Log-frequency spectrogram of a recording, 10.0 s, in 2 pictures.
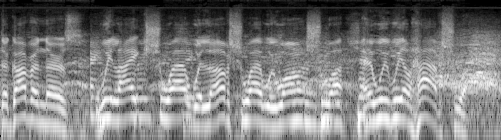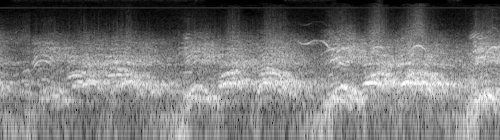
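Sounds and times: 
speech: 0:00.0 - 0:05.0
large rally crowd chanting and shouting: 0:00.0 - 0:10.0
high whistles: 0:07.8 - 0:09.4.

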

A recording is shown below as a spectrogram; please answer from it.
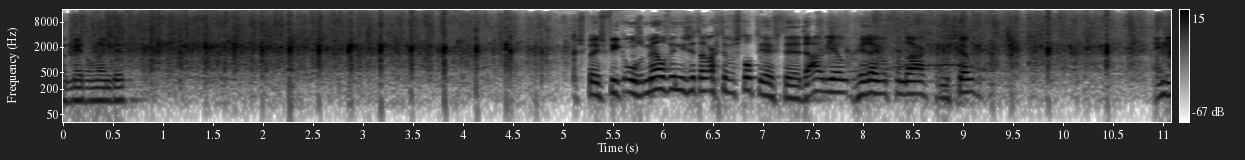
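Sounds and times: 
speech: 0:00.0 - 0:00.9, 0:05.2 - 0:09.5
audience applause: 0:00.0 - 0:05.2, 0:07.5 - 0:11.0.

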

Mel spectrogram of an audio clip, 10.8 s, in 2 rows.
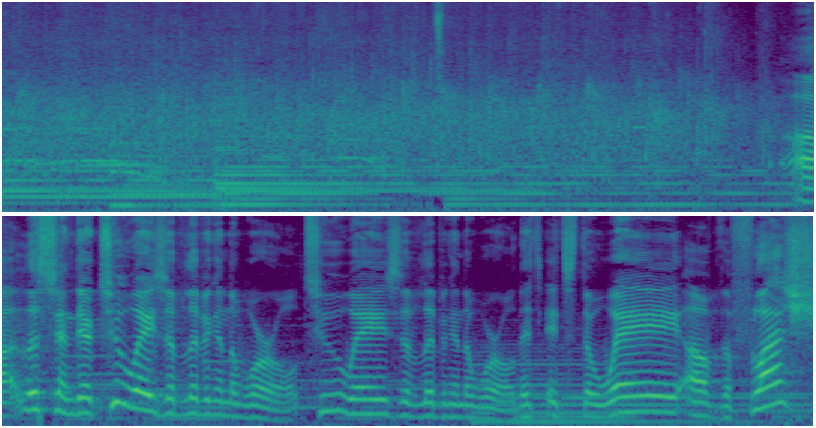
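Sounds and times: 
audience applause: 0:00.0 - 0:05.6
sustained keyboard chords: 0:00.0 - 0:10.8
speech: 0:05.3 - 0:10.8.

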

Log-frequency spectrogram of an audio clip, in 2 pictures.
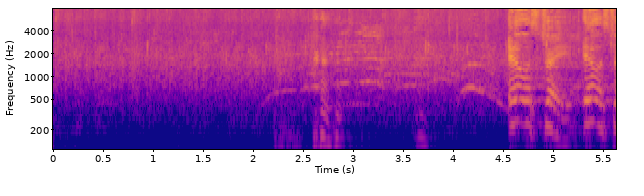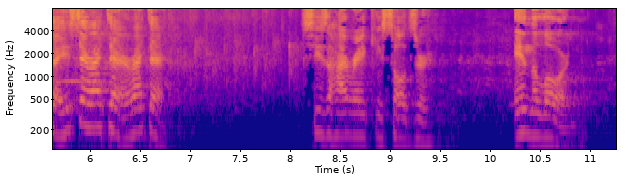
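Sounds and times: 
audience applause: 0:00.0 - 0:08.8
speech: 0:02.2 - 0:03.0, 0:03.6 - 0:03.9, 0:04.6 - 0:06.9, 0:08.2 - 0:09.6, 0:10.2 - 0:11.0
laughter: 0:02.2 - 0:04.0, 0:09.3 - 0:11.2.

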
